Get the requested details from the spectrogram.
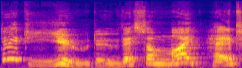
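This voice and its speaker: A put-on character voice growls at a fairly high pitch. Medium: read story.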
